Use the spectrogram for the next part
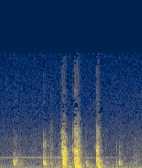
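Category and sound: household object, front door being opened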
